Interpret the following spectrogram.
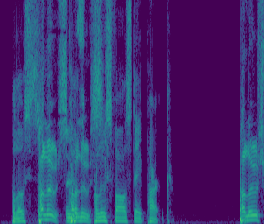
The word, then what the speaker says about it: Palouse: Palouse rhymes with caboose. Perfect. Palouse. Palouse the caboose.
